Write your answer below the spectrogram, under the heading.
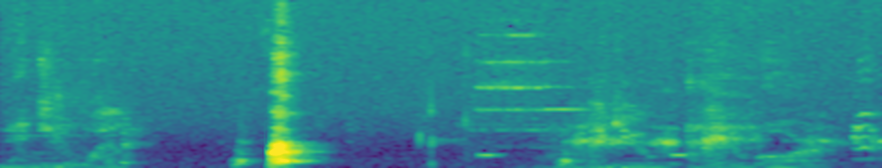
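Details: A West Highland White Terrier barks at a cat on TV, giving a single sharp, loud bark between stretches of people talking.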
